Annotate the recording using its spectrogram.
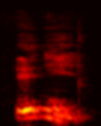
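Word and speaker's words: any: 思います 109 番エニエニ発音が注意ですねあではなくてえっていう風に始まってエっていう風に読みますでこの単語見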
